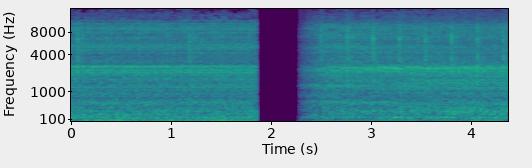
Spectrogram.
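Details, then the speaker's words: Chinese diesel air heater at power setting two, warming up and heating a homemade exhaust heat exchanger for a radiator: quick, light ticking of the dosing pump, several a second, over steady fan whir; normal, slowing once it reaches its set level. "there you can hear that pulsing away quite quickly um in a couple of minutes that that stabilizes that that goes slower than that once it's um got to its seat setting"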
